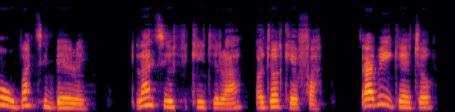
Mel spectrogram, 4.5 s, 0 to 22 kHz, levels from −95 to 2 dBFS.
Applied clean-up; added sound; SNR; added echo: none; none; none; none.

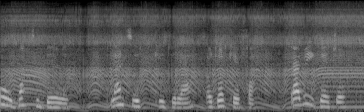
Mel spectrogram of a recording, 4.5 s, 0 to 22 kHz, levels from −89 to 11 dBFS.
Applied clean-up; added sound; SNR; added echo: none; Tools; 5 dB; none.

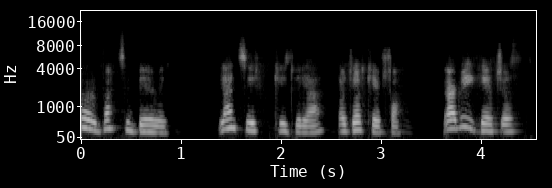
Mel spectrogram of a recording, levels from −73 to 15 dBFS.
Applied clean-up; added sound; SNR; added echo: neural mask model DeepFilterNet 3.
